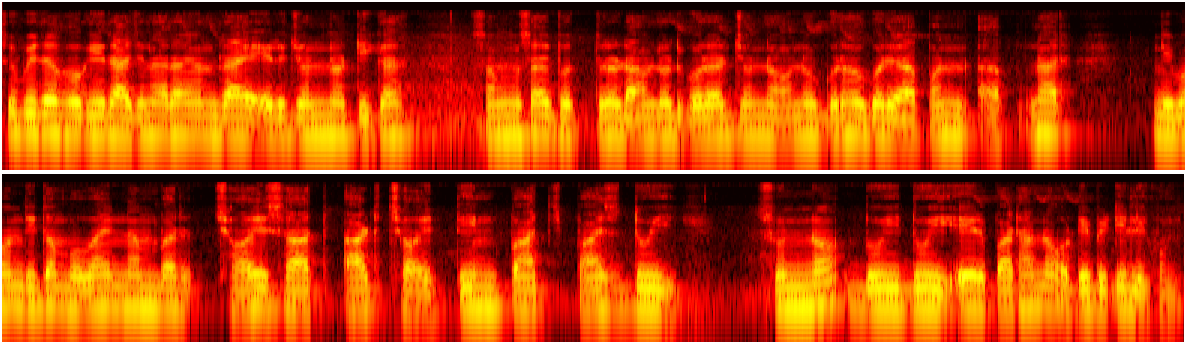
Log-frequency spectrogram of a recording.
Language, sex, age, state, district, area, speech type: Bengali, male, 18-30, West Bengal, Uttar Dinajpur, urban, read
